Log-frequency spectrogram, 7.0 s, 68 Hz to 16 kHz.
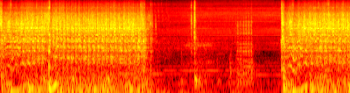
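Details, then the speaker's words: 1979 Chevrolet C10 squarebody, 350 V8; catches, runs roughly a few seconds, dies to faint sputters, fires again. Stalls after starting; they wonder whether carburetor needle and seat is letting fuel in, not confirmed. "thank you I wonder the needle and seats even letting fuel go in it right come on man"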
